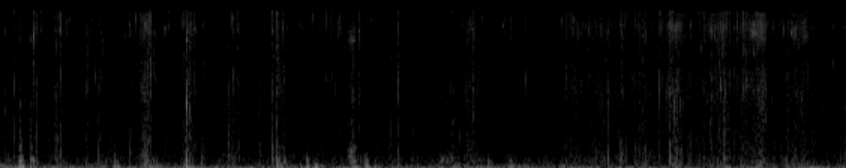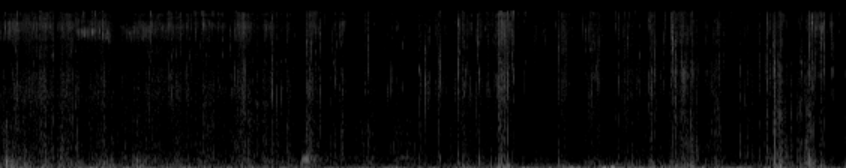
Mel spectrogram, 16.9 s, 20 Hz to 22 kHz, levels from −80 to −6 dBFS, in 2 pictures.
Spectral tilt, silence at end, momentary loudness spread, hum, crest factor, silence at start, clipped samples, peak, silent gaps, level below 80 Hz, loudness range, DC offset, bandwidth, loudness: -2 dB/octave; 0 s; 10 LU; none; 28 dB; 0 s; under 0.1%; -28 dBFS; none; -62 dBFS; 6 LU; under 0.1%; 17 kHz; -53 LUFS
